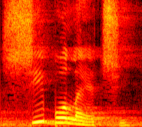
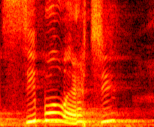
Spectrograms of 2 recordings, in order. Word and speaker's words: chibolete: Se respondesse que não, os homens de Gileade lhe diziam: "Então diga chibolete". Se você dizia cibolete, não podemos pronunciar corretamente a palavra.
